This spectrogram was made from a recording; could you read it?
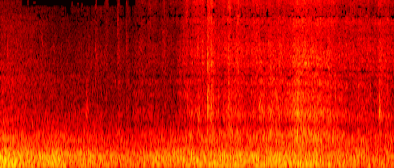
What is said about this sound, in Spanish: Impacta ver estas escenas y sobre todo escucharlas. Es el crujido del volcán que se mezcla con los destrozos que deja el manto de lava.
